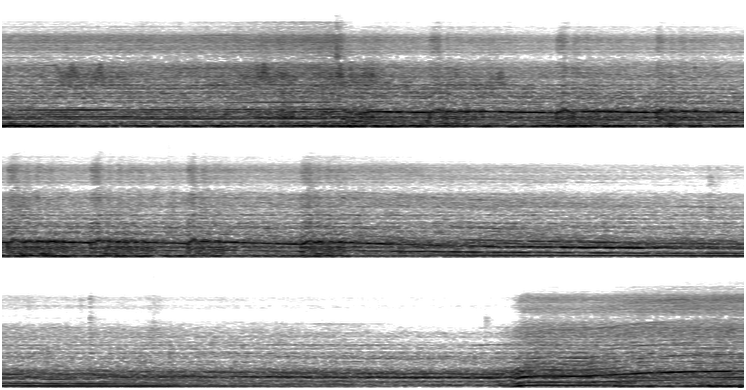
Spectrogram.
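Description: Engine roar of a car driving fast in a video game, a loud, continuous drone whose pitch shifts up and down as it speeds along, with a brief dip near the end.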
